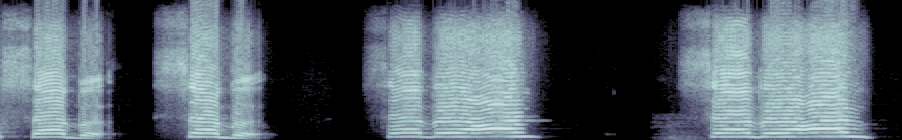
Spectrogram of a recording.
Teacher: सब आ बाक़लक़ला है, आवाज पलट के वापस आएगी।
